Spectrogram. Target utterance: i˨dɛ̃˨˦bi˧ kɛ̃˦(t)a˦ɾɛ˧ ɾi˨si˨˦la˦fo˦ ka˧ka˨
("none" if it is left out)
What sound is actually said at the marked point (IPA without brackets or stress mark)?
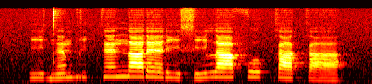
n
